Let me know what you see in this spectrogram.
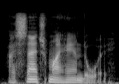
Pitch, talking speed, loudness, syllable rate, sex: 100 Hz, 250 wpm, -20 LUFS, 7.8 syllables/s, male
